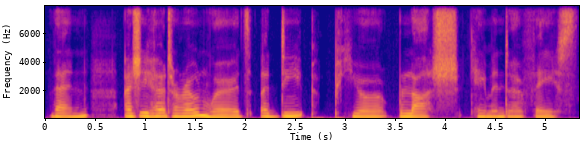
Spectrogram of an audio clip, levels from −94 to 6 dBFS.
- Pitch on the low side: No, high, 205 Hz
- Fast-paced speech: No, average, 170 wpm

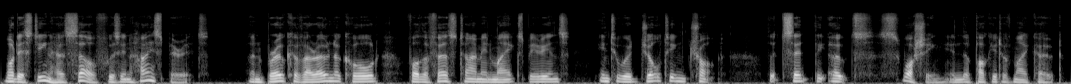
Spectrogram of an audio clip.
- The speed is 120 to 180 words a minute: No, average, 190 wpm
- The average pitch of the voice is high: No, low, 120 Hz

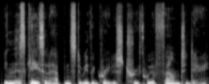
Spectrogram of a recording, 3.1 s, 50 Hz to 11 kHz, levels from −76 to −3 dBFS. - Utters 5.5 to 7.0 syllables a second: Yes, 5.6 syllables/s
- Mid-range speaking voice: Yes, medium, 150 Hz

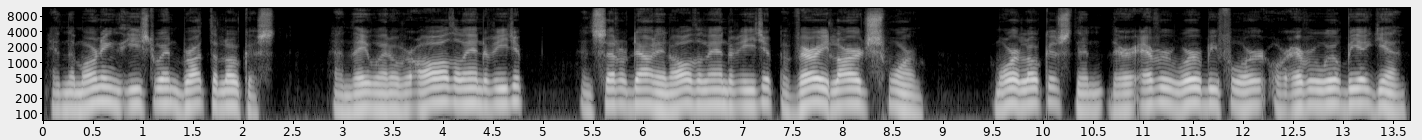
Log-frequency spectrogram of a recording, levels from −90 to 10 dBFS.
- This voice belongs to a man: Yes, male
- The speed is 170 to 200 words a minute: Yes, average, 190 wpm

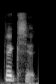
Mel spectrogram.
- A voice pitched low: No, high, 190 Hz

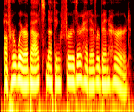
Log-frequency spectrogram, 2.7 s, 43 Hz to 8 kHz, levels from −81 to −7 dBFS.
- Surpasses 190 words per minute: Yes, average, 200 wpm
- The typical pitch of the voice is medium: Yes, medium, 165 Hz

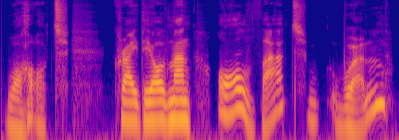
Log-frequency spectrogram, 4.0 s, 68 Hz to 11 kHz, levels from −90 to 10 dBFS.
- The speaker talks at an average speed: No, slow, 90 wpm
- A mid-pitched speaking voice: Yes, medium, 145 Hz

